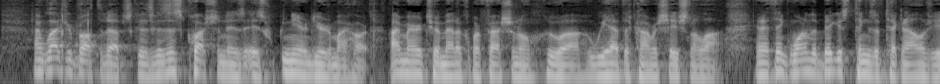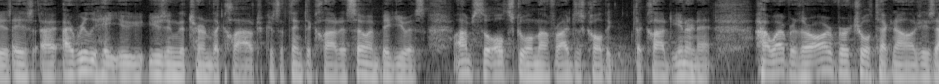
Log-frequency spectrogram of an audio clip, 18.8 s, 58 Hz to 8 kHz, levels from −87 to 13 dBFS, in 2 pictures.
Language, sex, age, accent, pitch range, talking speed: English, male, 30-49, American, 95-105 Hz, 260 wpm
